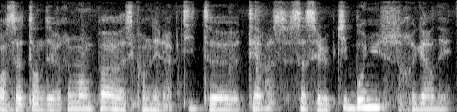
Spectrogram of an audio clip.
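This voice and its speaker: Soft-spoken, this man has a fairly high pitch. He keeps his intonation fairly even and his pace moderate. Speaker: travel vlogger. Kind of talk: casual vlog narration.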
